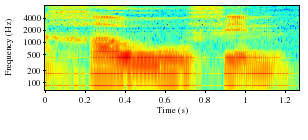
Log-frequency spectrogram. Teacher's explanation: ایک تو خا کو موٹا اور منہ کو بالکل سرکل اپنے بنانا ہے، خوفن، خا واو زبر خاؤ، فا فا زفر خوفن۔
